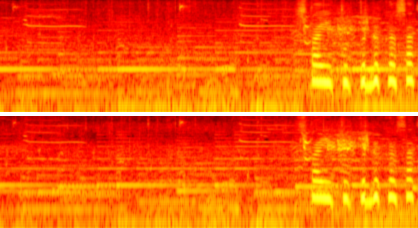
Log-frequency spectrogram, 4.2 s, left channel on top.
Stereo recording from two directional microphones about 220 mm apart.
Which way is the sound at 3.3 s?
25° right (ahead or behind).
